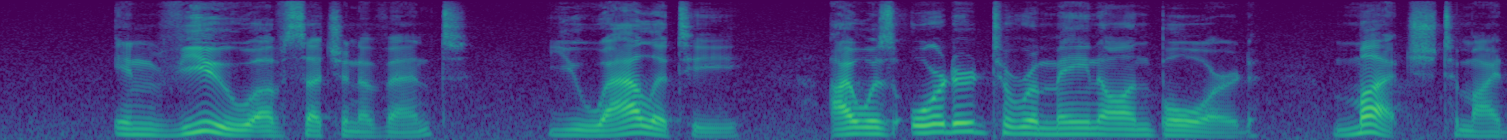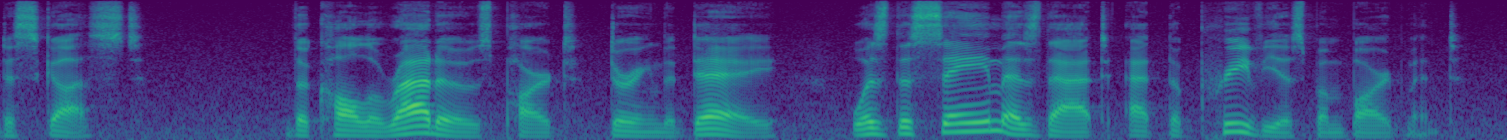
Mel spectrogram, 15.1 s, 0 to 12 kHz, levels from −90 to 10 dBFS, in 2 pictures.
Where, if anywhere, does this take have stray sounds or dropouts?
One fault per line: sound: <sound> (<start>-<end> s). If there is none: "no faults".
no faults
